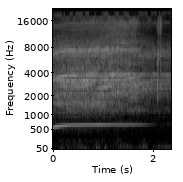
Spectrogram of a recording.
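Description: A vacuum cleaner powered through a pure sine wave inverter hums steadily with a strong motor whine and broad airflow hiss, loud and close, alone with no voices.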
